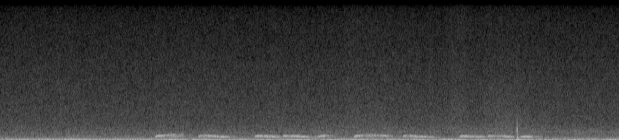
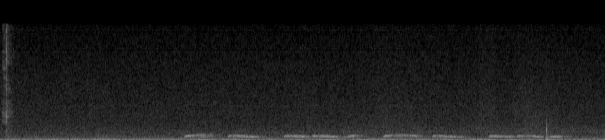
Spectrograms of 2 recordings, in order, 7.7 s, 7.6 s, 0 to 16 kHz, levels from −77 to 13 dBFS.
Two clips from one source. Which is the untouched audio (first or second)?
first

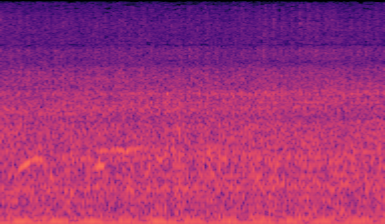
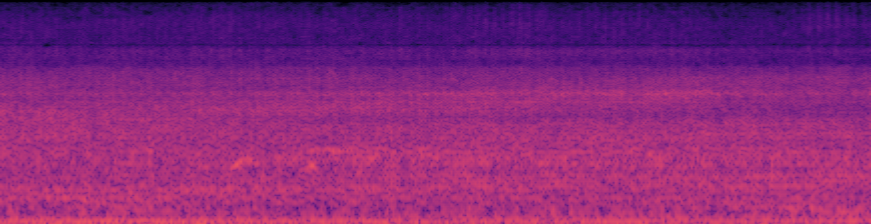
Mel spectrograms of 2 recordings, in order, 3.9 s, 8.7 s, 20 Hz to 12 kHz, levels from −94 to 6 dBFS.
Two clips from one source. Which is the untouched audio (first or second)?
first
